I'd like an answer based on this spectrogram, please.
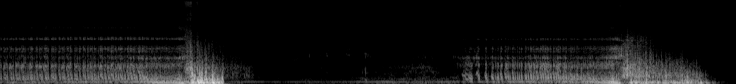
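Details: A horse snoring: two long, rough, low breaths with a broad rasping rattle, the first swelling and cutting off sharply near two seconds, a quiet pause, then a longer snore building and fading out.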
